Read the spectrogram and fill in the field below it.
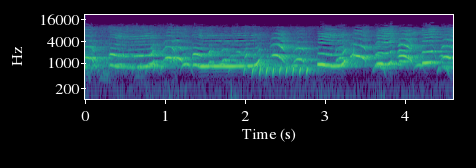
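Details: Forest monkey voices overlapping in a dense chorus of swooping, whistled hoots, with rising and falling notes tumbling over one another continuously.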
